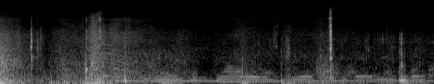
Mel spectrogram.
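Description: Steady low hum of a bow-mounted electric trolling motor, with rustling and a few sharp clicks as a baitcasting rod and reel are handled; one click about three seconds in is the loudest.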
